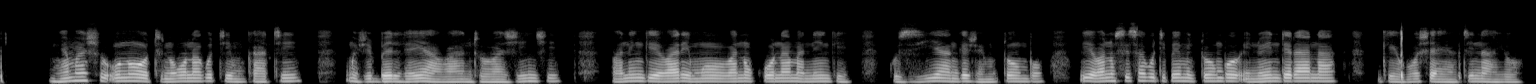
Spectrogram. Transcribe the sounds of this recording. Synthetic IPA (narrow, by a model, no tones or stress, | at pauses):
ɲamaʃuʔuno̞tino̞ːnakutimukatʰimwe̞ʐibʱe̞ɮe̞jaʋantʰuʋaʒind͡ʒi | ʋane̞ŋɡe̞ʋaɾimoʋano̞ko̞namaneŋɡekuzijaŋɡe̞ʐe̞muto̞mbo̞uje̞ʋano̞sisakutipe̞mito̞mbo̞ʔḭno̞e̞nde̞ɾanaŋɡe̞ɦo̞ʃajatinaːjo̞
